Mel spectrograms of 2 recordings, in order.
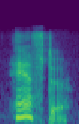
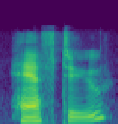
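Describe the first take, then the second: First: The words blend into one short reduced form. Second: Both words are said fully and separately. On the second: "the original forms"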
